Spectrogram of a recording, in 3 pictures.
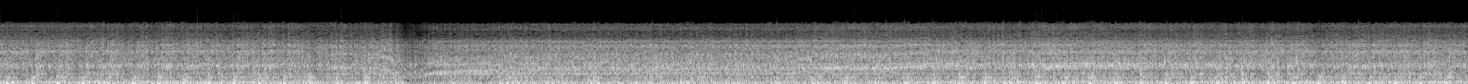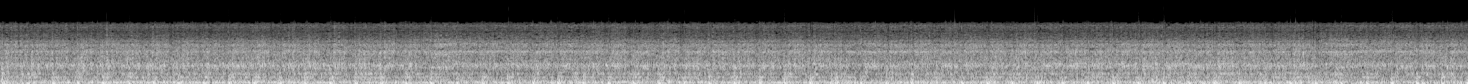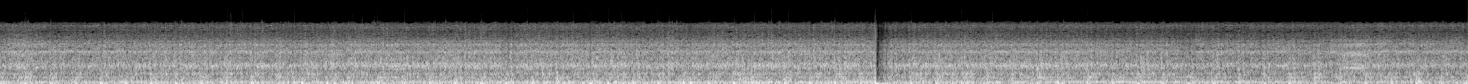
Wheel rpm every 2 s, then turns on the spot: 230, 230, 150, 160, 180, 230, 230, 230, 240, 230, 230, 230, 230, 230, 230, 230, 230, 230, 230, 230, 230, 230.
none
